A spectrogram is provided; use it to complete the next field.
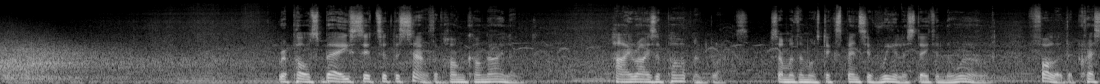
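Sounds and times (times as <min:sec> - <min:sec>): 
taxi engine and tyre road rumble driving toward Repulse Bay: 0:00.0 - 0:05.6
wind: 0:00.0 - 0:10.9
speech: 0:02.8 - 0:05.4, 0:06.1 - 0:10.9.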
